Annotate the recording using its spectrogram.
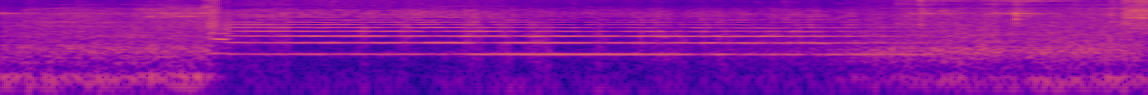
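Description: A train horn sounds a long, steady blast.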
